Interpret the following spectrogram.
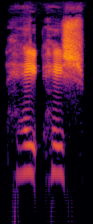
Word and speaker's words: Hesch: offering, the book by Joe Hesch. Rhymes with Mesh.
